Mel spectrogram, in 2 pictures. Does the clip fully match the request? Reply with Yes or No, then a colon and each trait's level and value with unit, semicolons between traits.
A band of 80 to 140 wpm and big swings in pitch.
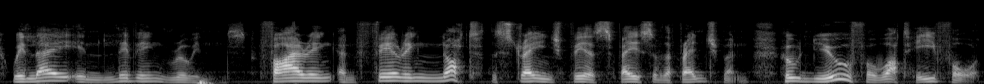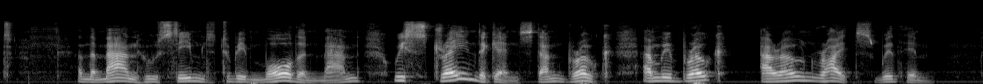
No: slow, 135 wpm; average, 4.5 semitones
